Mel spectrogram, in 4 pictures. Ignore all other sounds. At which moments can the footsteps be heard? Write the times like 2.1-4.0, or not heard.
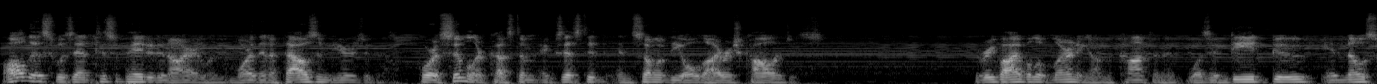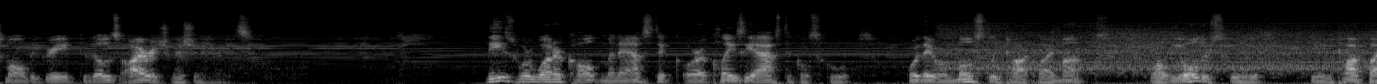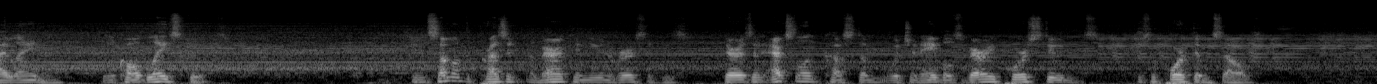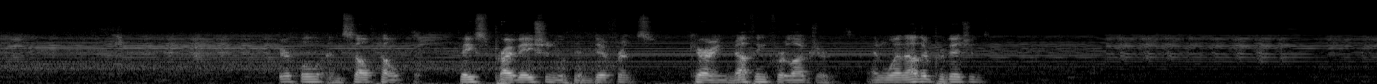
not heard.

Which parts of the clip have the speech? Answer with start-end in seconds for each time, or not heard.
0.0-8.2, 9.8-16.2, 18.6-29.8, 31.6-40.0, 44.1-51.1.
